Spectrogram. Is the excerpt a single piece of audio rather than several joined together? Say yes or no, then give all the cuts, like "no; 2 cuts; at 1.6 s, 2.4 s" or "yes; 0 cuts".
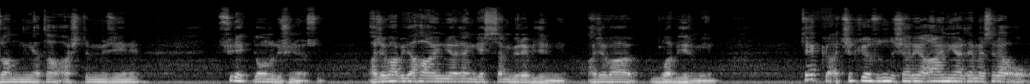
yes; 0 cuts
